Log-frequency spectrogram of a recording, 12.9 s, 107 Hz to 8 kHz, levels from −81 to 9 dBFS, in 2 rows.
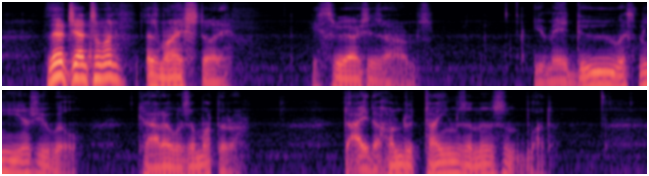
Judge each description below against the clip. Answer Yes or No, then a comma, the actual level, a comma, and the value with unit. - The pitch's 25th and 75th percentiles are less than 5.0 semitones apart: No, wide, 5.4 semitones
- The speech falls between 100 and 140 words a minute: Yes, slow, 135 wpm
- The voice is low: Yes, very low, 85 Hz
